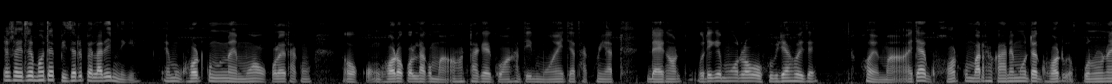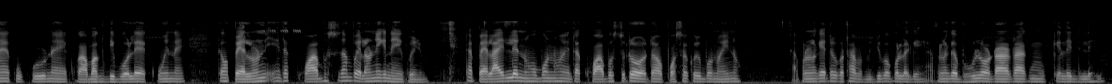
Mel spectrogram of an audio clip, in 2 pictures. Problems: background sounds at intervals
